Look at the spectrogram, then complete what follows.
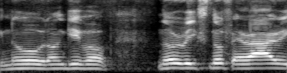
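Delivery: loud, pumped-up, hyped-up voice. Describing two inner voices, acting out the loud, hyped-up one. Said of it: "the other voice will just be loud".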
